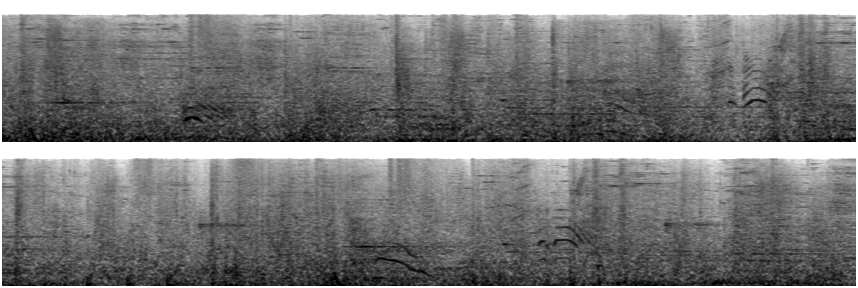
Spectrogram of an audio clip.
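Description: Game fighters clash with rapid magical blasts and hits.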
